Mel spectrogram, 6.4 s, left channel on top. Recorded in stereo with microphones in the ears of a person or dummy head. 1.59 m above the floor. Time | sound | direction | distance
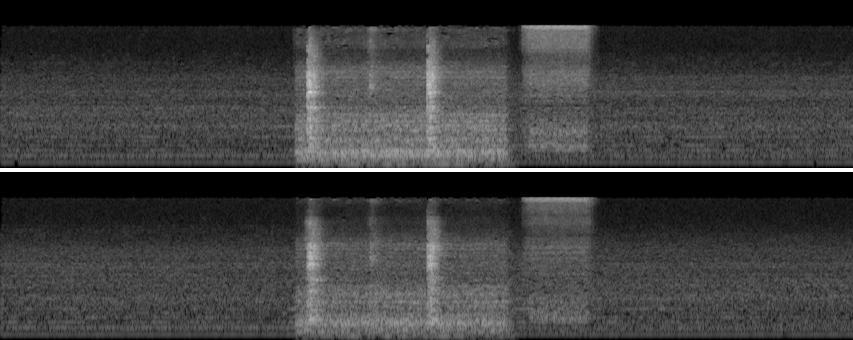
2.2 | ticking | 50° left (ahead or behind) | 1.0 m
3.9 | a hiss | 35° left (ahead or behind) | 0.7 m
